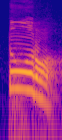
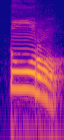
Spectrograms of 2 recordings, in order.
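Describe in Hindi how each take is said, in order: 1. पहला स्वर 'too' के 'oo' जैसा बोला जाता है। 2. पहला स्वर 'too' के 'oo' जैसा बोला जाता है।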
